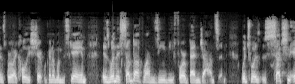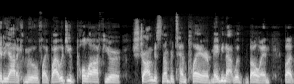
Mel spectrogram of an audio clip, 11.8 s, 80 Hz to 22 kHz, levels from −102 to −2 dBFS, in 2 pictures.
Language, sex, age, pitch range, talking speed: English, male, 20-39, 100-115 Hz, 205 wpm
